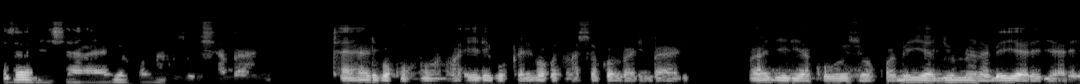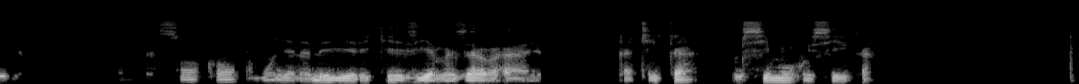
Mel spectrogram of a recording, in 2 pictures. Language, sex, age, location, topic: Swahili, male, 25-35, Dar es Salaam, agriculture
